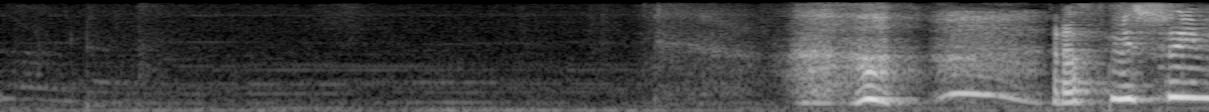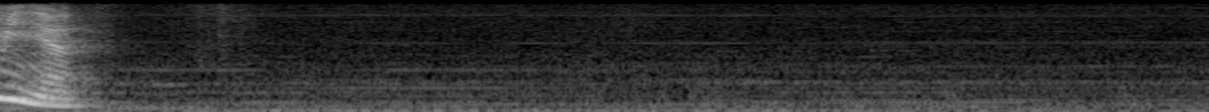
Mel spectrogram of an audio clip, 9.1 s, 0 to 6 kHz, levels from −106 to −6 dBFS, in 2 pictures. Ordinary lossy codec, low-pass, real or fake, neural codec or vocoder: AAC, 24 kbps; 5.4 kHz; real; none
